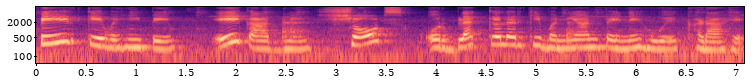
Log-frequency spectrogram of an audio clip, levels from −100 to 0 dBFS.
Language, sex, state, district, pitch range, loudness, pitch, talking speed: Hindi, female, Madhya Pradesh, Dhar, 195-275 Hz, -19 LUFS, 215 Hz, 135 wpm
